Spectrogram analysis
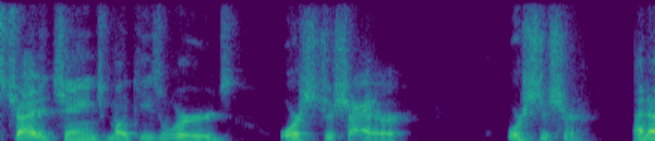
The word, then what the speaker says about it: Worcestershire: Because you guys decided you don't actually have to say all the letters you put into long ass words for no reason. And for some reason you pronounce Shire as sure.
